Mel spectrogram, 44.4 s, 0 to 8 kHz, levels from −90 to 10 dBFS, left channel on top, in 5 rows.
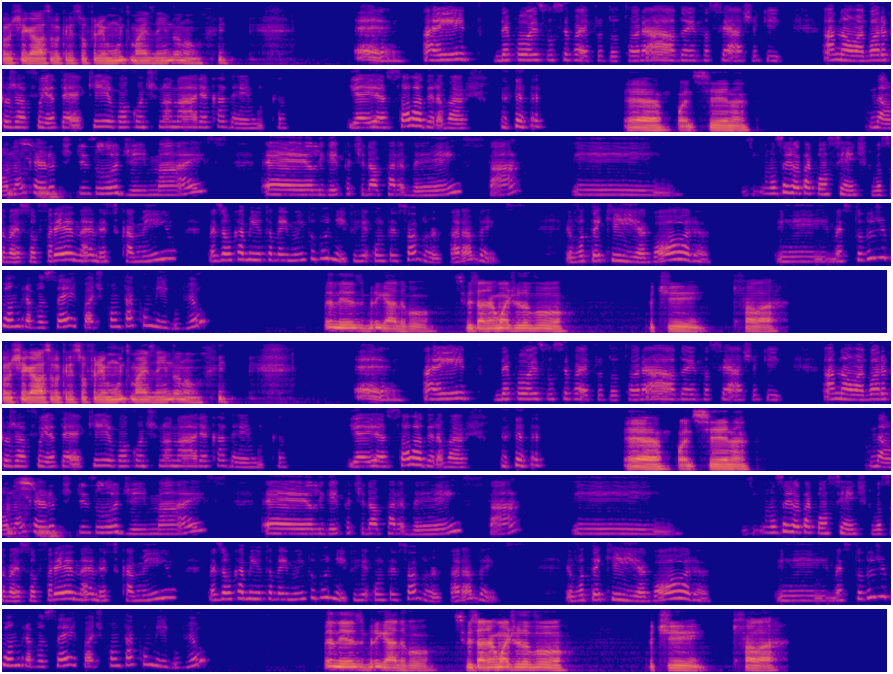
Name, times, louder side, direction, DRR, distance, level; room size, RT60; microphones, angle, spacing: voice 1, 0.0-2.3 2.6-2.8 15.1-16.4 18.0-18.3 38.8-41.2 42.1-42.6 42.9-43.4, right 2 dB, 75° right, 3.0 m, -29 dB
voice 2, 3.5-7.8 8.2-11.8 12.4-14.3 17.6-19.8 20.4-22.4 22.7-23.0 23.5-24.6 25.3-31.6 32.3-33.8 34.4-37.6, left 1 dB, 10° left, 2.9 m, -40 dB
head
